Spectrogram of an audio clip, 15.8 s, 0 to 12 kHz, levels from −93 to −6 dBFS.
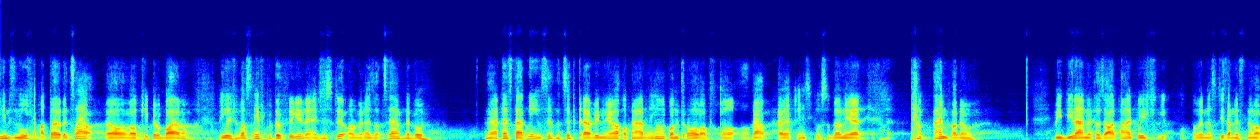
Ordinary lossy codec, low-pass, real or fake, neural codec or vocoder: Opus, 32 kbps; 7.2 kHz; fake; codec, 16 kHz, 0.5 kbps, FreqCodec, larger model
